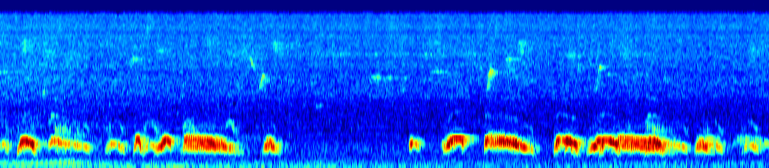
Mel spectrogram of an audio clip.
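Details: Spotted dove, Chiang Mai, Thailand, three-kuk decoy song, part five: two phrases of soft coos, short notes building to longer warbling ones, separated by a quiet gap of about a second and a half.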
